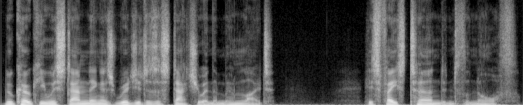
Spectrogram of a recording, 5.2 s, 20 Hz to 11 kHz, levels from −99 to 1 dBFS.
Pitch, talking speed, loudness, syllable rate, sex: 95 Hz, 195 wpm, -19 LUFS, 6.0 syllables/s, male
